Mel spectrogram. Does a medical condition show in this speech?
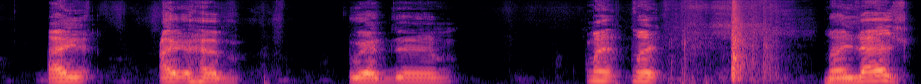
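Yes: cerebral palsy.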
